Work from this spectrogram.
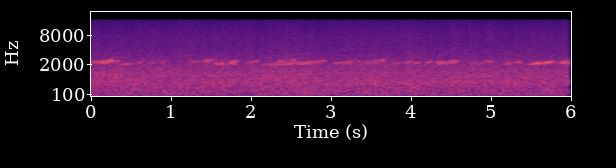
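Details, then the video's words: By a river in a pristine, mossy forest, frogs keep up a fast, high, pulsed trilling in short overlapping bursts, set against a continuous hiss and rumble of flowing water. "River and Frogs sleep sounds"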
